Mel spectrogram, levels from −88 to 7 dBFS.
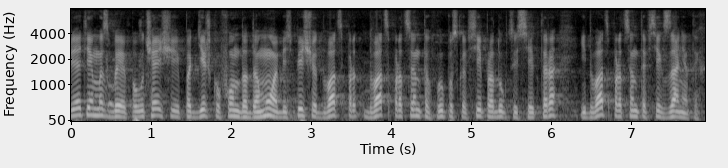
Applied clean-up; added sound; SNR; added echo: none; none; none; none.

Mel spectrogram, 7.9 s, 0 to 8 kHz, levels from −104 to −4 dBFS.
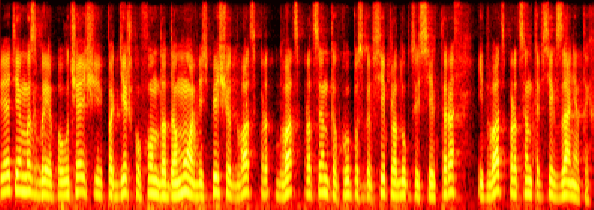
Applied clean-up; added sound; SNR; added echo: neural mask model DeepFilterNet 3.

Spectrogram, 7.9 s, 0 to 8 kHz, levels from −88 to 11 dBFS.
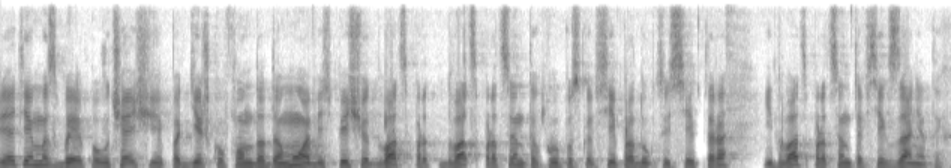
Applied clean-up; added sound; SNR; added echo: neural mask model Resemble Enhance denoiser.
